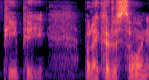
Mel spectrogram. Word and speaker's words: Pepe: I mean, his comment when he put hashtag Gamecat was it's pronounced Pee-Pee, but I could have sworn it was P-E-P-E.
